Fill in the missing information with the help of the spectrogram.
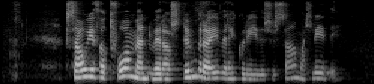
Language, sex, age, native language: Icelandic, female, 30-39, Icelandic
